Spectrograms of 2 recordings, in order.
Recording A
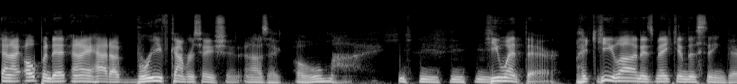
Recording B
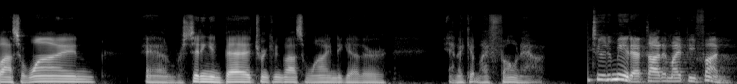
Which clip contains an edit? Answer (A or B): B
